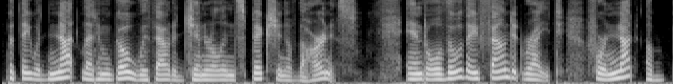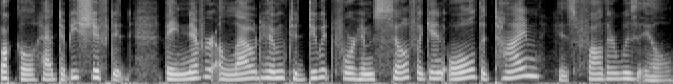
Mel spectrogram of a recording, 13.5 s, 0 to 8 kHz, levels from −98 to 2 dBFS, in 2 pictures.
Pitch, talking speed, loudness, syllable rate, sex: 200 Hz, 200 wpm, -18 LUFS, 5.0 syllables/s, female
